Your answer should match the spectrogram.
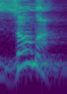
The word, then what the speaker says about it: XOMA: do that for you it's zoma and that's spelled x-o-m-a uh that's not the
